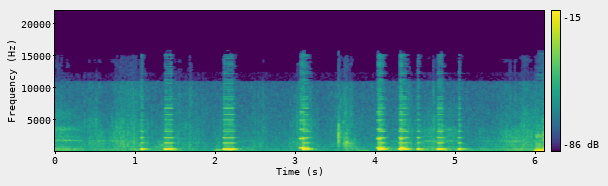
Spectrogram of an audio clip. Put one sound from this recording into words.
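A metal detector beeps in short bursts.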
